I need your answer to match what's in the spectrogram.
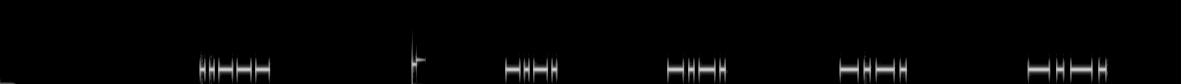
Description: Morse code, heard as a keyed tone, about 23 wpm, spaced as for 7 wpm, 700 Hz. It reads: 2 CCCC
